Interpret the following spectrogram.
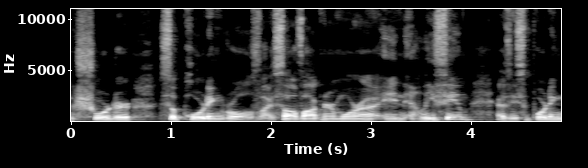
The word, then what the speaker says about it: Wagner Moura: to capture Pablo Escobar, played by the incredibly magnificent and transcendent Wagner Moura, or Wagner Moura as he pronounces it, a Brazilian man.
